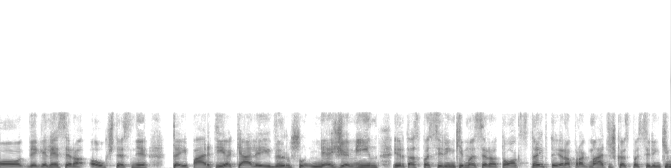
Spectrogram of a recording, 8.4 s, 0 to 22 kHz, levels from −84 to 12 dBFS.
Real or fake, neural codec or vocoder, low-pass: real; none; 7.2 kHz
